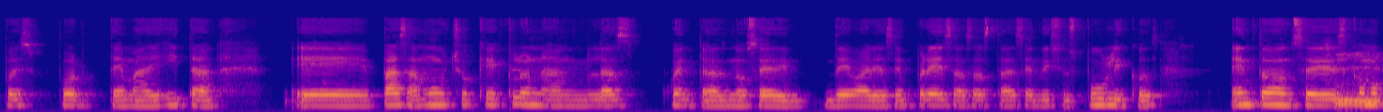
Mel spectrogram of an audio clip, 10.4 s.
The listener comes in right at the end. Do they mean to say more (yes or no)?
no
